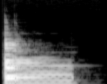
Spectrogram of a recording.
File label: hammer on, guitar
